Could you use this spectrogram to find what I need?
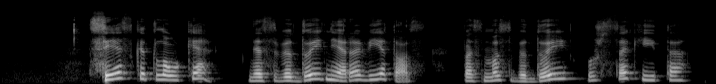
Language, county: Lithuanian, Alytus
